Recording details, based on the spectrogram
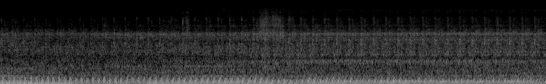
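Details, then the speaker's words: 2025 Kia Soul, 12,985 miles, idled nonstop for a year and likely run low on oil, now sludged: loud clattery, chattery idle with fast regular knocking, smoke from the tailpipe, possible broken motor mount; engine knock from oil starvation. "But you hear how bad that thing sounds? I mean, it is just clattery, chattery."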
